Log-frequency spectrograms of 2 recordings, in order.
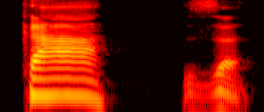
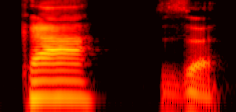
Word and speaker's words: casa: But that first A sounds very different than the second A. So casa, casa. Now that first A is our open, stressed, open A. Stressed because it's in the second to last syllable.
